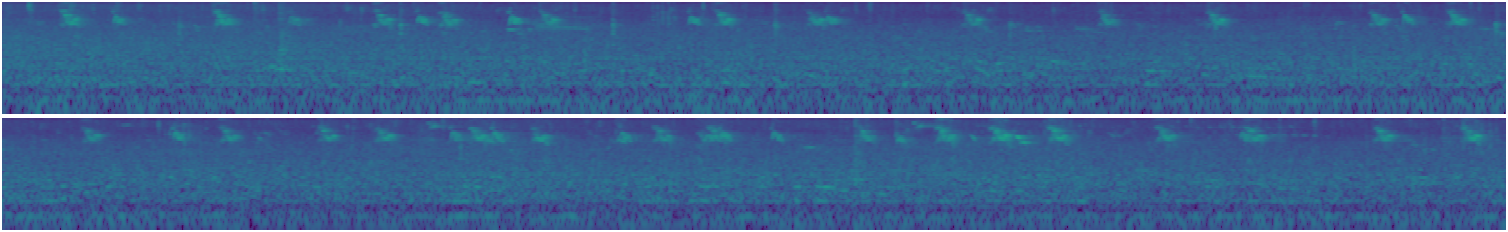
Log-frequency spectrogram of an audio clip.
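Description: Steady rain falling, with a small bird giving short, high chirps over and over, about one or two a second.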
